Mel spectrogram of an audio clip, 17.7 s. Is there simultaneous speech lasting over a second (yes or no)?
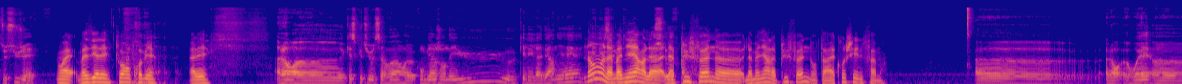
yes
